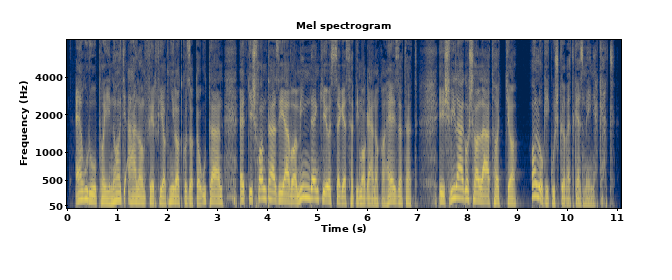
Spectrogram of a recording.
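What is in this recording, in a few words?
Hungarian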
